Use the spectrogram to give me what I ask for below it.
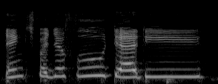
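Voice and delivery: a hint of a toddler thanking daddy; baby voice. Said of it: "The baby says".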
